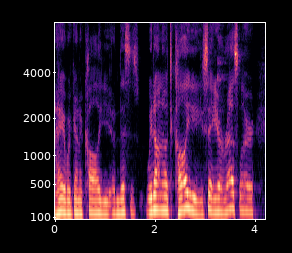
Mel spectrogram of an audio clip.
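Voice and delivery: ordinary talk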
